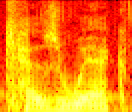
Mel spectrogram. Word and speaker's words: Keswick: the american church it's called keswick theology spelled k-e-s-w-i-c-k looks like keswick but it's pronounced keswick theology kazakh theology is named from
